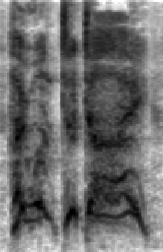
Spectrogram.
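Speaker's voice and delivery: high, slow, shouted wish to die; old man screaming in anguish. Acted. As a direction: scream in unbearable pain. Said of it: "began to scream in more anguish".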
